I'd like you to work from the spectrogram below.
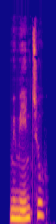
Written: MEMENTOERNE

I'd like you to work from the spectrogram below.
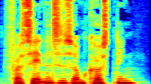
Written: forsendelsesomkostning

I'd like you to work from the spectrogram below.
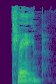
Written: klan

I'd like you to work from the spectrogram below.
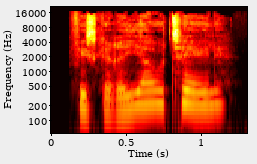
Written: fiskeriaftale

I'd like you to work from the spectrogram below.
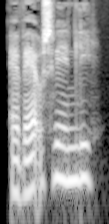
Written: erhvervsvenlig

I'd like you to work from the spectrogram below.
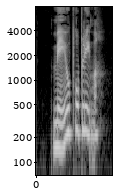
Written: maveproblemer

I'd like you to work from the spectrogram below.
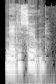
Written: nattesøvn

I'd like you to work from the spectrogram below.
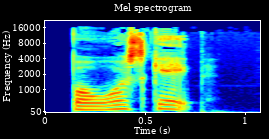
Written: borgerskab

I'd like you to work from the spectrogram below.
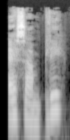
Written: assemblé

